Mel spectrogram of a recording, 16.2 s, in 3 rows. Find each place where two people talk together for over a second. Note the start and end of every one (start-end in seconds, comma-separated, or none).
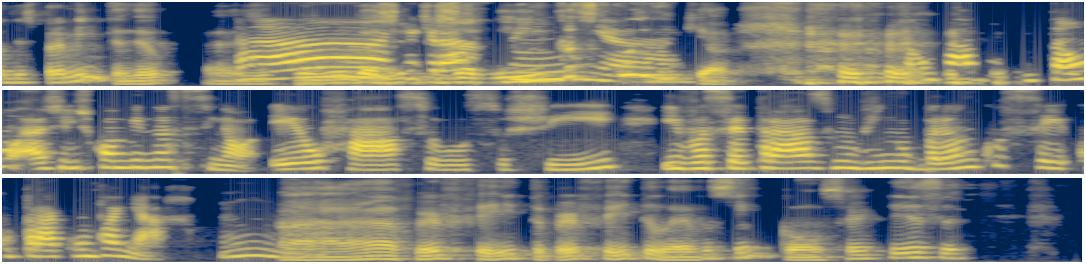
1.2-3.5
